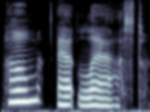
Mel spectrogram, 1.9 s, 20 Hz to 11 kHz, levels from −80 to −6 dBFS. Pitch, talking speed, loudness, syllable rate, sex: 265 Hz, 95 wpm, -13 LUFS, 1.8 syllables/s, female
